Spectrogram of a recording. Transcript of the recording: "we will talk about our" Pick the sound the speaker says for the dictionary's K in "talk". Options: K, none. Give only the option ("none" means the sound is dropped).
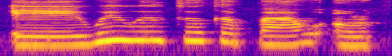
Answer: K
